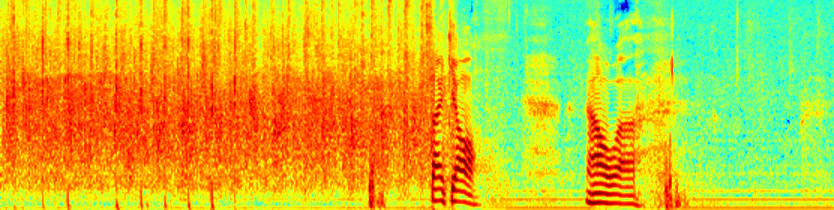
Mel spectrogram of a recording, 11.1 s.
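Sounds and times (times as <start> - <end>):
audience applause: 0.0 - 6.4
speech: 5.8 - 6.4, 7.8 - 8.6.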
